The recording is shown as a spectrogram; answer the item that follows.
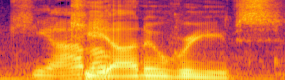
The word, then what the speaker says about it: Keanu Reeves: Keanu Reeves.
